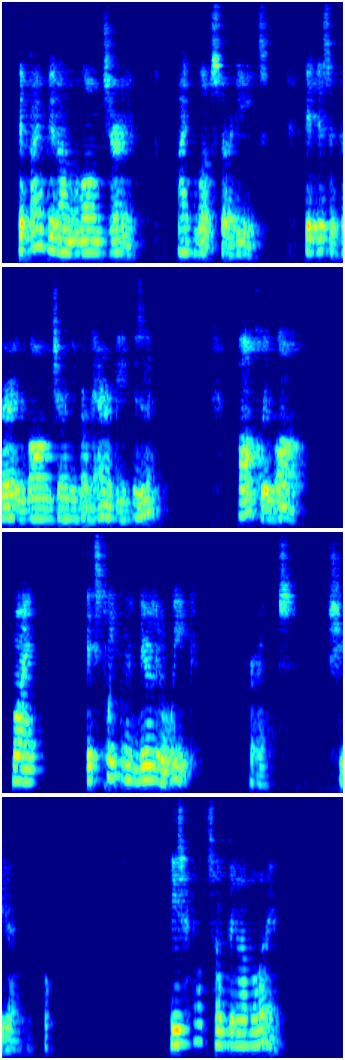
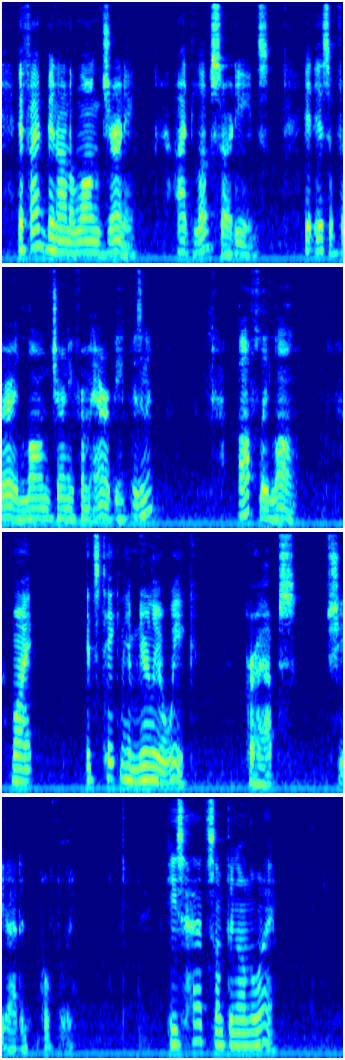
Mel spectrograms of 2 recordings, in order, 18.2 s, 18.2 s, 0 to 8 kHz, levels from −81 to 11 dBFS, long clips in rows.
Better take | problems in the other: second | noise reduction (neural mask model DeepFilterNet 3)

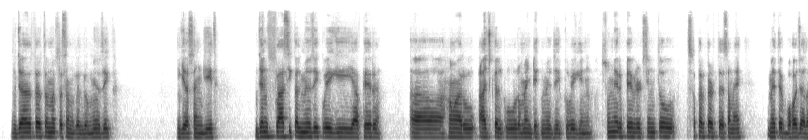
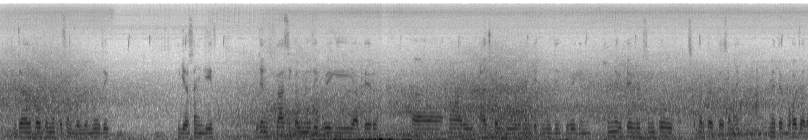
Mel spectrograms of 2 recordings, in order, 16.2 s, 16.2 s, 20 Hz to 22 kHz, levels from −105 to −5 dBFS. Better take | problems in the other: first | background sound (Cricket / Motor vehicle (road)); 4 dB above the speech

